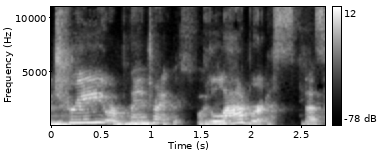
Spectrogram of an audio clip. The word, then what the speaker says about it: glabrous: any leaf any leaf like tree or plant glabrous that's how it's pronounced glabrice okay well we all learned something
